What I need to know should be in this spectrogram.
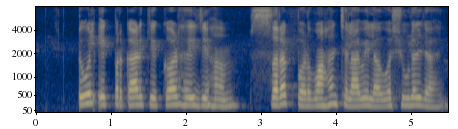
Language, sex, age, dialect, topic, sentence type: Magahi, female, 56-60, Western, banking, statement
